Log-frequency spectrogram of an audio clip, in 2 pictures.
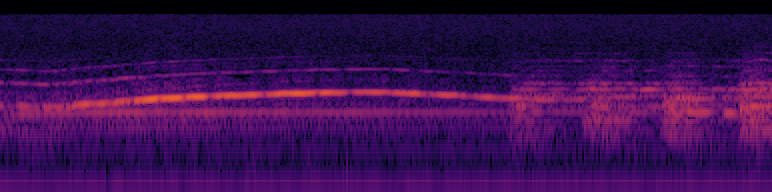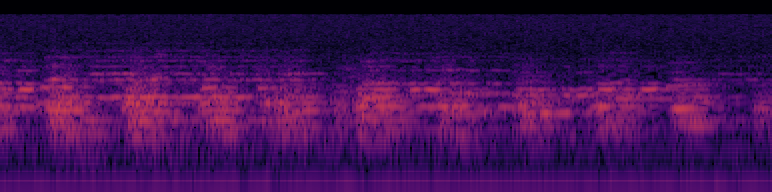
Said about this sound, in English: And that siren shriek came from the official junior police siren whistle.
